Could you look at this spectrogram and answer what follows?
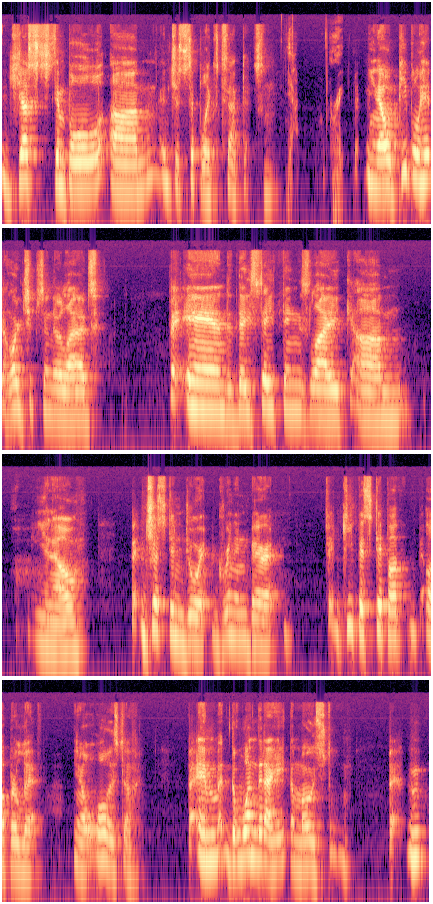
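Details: Adult man with ALS diagnosed four and a half years earlier and now near end stage; paralysis spread from right calf through legs, core, arms and hands to the neck; uses a ventilator to speak; difficulty speaking and breathing; dysarthria in amyotrophic lateral sclerosis.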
